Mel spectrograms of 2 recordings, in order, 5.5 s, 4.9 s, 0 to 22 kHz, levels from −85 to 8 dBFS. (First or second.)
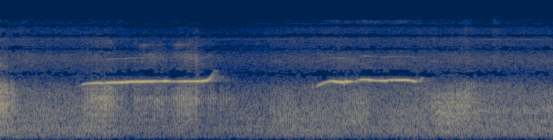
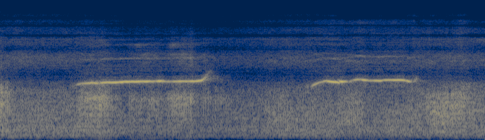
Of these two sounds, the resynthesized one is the second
